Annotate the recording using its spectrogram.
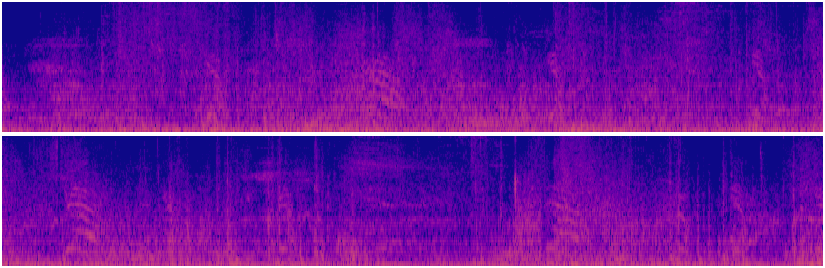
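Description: Punches and kicks thud in a fast fight.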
